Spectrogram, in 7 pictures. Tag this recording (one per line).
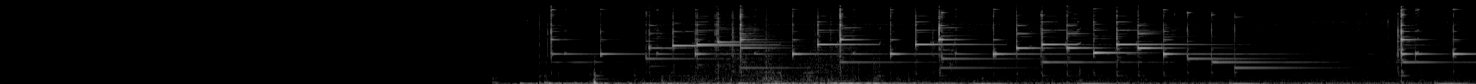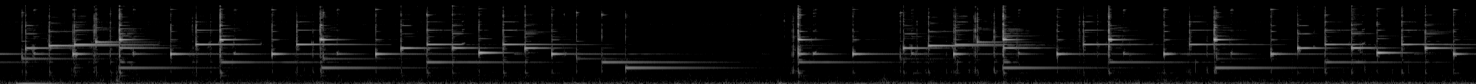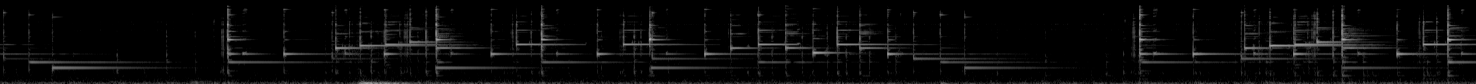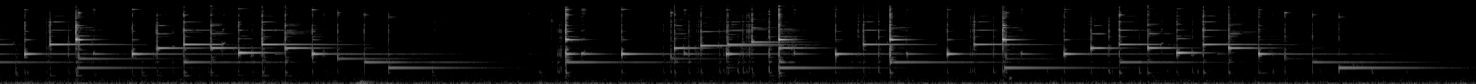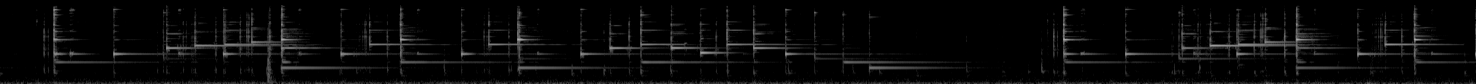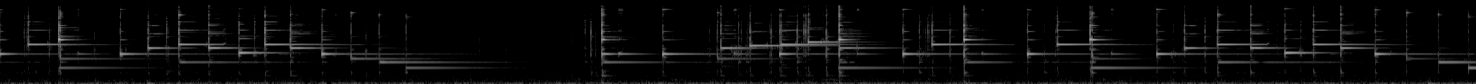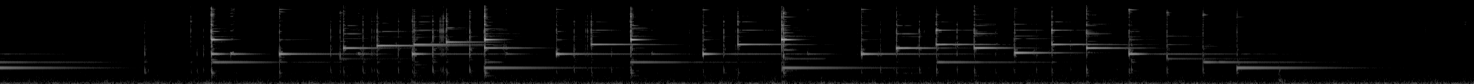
zoom
music
black
ballet
swan
foley
h1
dancer
box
